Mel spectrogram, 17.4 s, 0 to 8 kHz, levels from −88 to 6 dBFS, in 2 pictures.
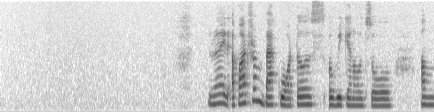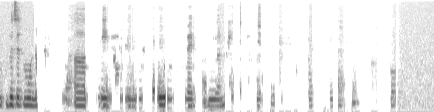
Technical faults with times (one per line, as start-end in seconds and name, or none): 9.36-9.67 speech suppressed in double talk
9.91-10.65 other side's voice leaking through
10.38-13.93 speech suppressed in double talk
11.23-12.13 other side's voice leaking through
12.77-14.19 other side's voice leaking through
14.21-16.47 background gated by the echo canceller
14.83-15.85 other side's voice leaking through
16.47-16.61 other side's voice leaking through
